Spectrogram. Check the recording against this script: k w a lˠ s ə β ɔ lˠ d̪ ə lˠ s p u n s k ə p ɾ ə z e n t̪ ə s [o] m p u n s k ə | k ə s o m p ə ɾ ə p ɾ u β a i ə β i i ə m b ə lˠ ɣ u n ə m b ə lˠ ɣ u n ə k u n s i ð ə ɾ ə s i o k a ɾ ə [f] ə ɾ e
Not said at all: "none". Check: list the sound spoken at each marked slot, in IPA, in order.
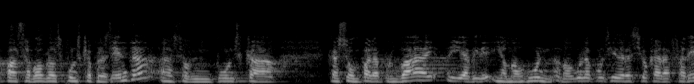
o, f

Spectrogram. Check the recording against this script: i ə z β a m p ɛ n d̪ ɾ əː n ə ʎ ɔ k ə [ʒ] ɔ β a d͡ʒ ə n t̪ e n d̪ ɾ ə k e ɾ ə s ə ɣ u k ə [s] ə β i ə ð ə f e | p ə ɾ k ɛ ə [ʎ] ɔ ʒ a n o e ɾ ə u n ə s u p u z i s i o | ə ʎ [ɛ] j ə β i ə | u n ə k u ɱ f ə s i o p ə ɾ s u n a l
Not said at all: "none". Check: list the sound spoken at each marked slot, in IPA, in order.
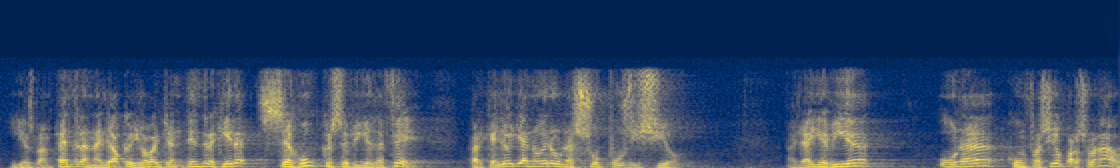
ʒ, s, ʎ, a

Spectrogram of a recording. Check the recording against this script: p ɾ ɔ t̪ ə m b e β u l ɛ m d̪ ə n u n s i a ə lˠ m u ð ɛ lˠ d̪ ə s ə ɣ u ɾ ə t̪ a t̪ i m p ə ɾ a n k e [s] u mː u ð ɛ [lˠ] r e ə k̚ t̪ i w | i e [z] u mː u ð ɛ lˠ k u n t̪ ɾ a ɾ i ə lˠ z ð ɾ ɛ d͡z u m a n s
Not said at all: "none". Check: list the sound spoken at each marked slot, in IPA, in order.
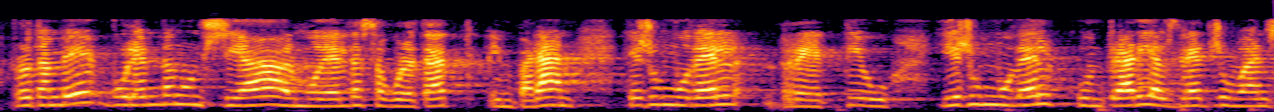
z, lˠ, z

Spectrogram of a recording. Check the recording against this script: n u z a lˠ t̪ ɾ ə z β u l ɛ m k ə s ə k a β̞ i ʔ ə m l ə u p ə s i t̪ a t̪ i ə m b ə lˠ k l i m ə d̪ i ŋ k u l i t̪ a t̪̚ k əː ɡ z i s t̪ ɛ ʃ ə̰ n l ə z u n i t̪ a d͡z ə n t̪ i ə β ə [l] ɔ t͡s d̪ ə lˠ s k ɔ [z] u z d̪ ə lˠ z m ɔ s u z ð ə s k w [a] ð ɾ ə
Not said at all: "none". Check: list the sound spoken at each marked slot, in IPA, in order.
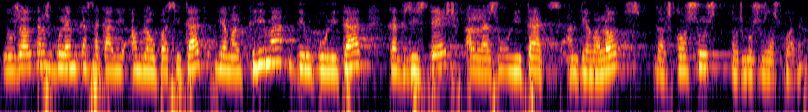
l, s, a

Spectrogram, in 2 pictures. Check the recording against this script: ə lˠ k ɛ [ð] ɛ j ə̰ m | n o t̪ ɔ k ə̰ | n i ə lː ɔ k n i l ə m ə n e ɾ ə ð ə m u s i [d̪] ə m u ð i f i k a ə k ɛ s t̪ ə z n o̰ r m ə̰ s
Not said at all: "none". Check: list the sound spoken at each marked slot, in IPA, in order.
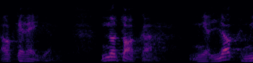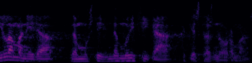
ð, d̪

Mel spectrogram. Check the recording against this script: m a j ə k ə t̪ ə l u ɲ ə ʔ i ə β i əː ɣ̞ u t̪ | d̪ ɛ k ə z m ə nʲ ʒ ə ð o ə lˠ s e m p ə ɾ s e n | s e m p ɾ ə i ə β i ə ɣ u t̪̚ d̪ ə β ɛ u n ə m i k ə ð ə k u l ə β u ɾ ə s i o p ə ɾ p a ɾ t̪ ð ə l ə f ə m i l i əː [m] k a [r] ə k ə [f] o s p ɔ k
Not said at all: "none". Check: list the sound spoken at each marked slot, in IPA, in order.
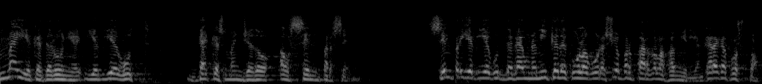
ŋ, ɾ, f

